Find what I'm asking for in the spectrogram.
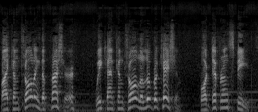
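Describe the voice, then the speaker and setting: A man narrating a scripted 1930s educational film in a measured, formal announcer's delivery with precise, explanatory phrasing. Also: a little high, sing-song, fairly bright tone. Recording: dull vintage 1930s film soundtrack, music behind.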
